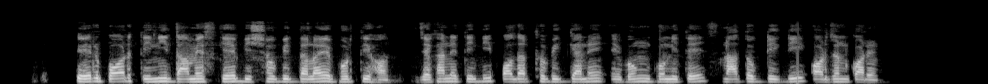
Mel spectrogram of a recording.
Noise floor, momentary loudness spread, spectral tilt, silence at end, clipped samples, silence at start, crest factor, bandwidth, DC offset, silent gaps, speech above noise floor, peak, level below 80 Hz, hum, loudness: under -90 dBFS; 6 LU; -7 dB/octave; 1.1 s; under 0.1%; 0.75 s; 16 dB; 7.8 kHz; under 0.1%; 4.05-4.10 s; over 75 dB; 0 dBFS; -54 dBFS; none; -16 LUFS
